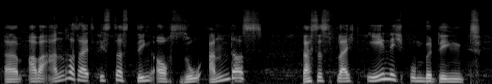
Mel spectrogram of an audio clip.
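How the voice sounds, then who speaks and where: A man's voice: on the high side, very animated, moderate pace, a little mellow. Hesitant man chatting on a live panel. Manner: hesitant, many fillers and restarts. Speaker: podcast co-host. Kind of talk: live panel chat about games. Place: live event stage.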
